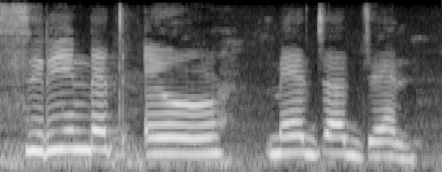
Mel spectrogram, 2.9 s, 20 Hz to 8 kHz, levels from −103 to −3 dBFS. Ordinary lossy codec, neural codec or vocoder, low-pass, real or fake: none; none; 7.2 kHz; real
